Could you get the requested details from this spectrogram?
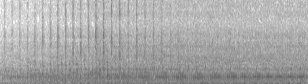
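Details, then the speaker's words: Neglected VW Passat at warm idle: sharp, fairly regular knock about three per second that fades and returns; suspected rod bearing knock, though a cracked flywheel or timing chain tensioner is also considered. "It does sound like a very pronounced rod bearing knock, but in my experience I've seen flywheels being cracked and timing chain tensioners causing this very similar knock."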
